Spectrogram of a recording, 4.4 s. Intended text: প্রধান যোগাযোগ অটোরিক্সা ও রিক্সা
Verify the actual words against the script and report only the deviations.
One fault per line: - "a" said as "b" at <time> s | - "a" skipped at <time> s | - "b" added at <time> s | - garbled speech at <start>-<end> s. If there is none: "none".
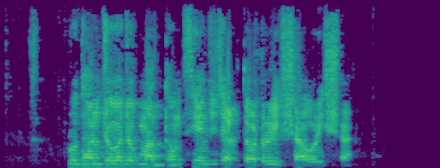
- "মাধ্যম সিএনজি চালিত" added at 1.5 s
